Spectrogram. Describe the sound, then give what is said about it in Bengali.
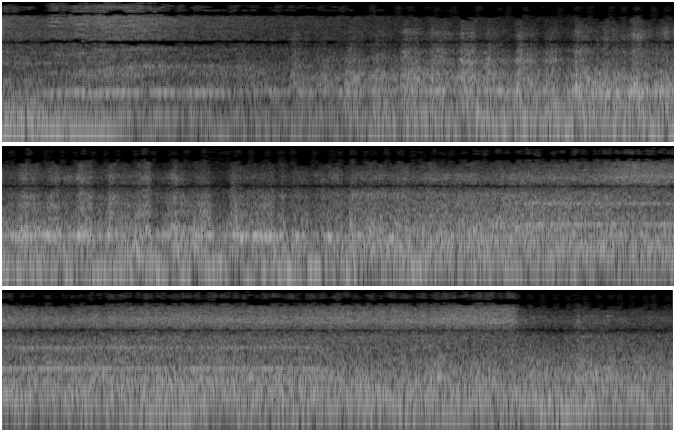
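A train sound effect from a radio drama: a loud, steady rumble of a moving train with continuous wheel and carriage clatter throughout, and no voices. “সকালে train.”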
